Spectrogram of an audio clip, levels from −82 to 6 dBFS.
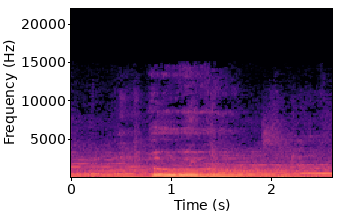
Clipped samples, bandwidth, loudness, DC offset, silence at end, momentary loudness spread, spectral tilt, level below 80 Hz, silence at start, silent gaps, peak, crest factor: under 0.1%; 15.5 kHz; -18 LUFS; under 0.1%; 0 s; 7 LU; -6.5 dB/octave; -36 dBFS; 0 s; none; -4 dBFS; 14 dB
